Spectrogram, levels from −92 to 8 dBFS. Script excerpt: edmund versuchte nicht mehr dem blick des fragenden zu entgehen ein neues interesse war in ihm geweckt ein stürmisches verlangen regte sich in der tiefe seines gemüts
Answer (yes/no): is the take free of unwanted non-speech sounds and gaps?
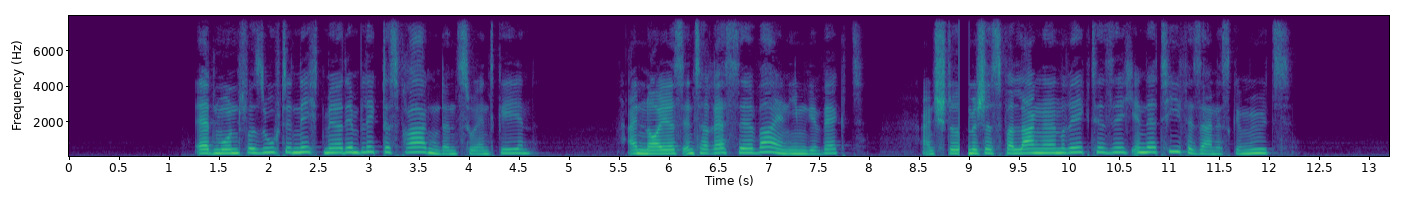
no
